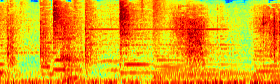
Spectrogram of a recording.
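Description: Quiet background music with a few held notes.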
